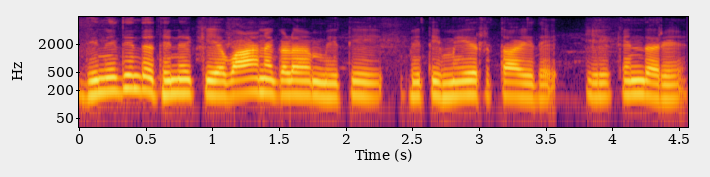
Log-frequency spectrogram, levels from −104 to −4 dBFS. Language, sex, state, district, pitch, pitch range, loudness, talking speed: Kannada, male, Karnataka, Dharwad, 160 Hz, 150-170 Hz, -17 LUFS, 105 wpm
